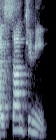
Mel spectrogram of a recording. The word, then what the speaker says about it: Santoni: How do we actually say your name properly? – You know what? Just go listen to how Nico says it. He says it better than I can say it, but I'll try. Santoni.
